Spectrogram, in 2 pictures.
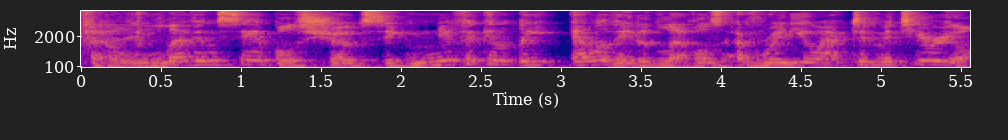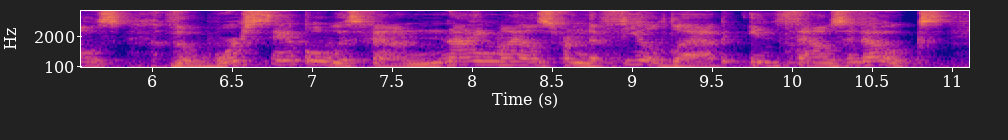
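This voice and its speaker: A male TV news reporter reads a scripted investigative story with deliberate emphasis. His voice sits a little high. The recording is very roomy, with faint noise behind it. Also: expressive, distant mic.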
